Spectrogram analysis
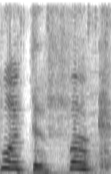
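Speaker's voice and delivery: put-on French accent. Imitating Marco swearing in a French accent. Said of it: "that's my imitation of Marco's accent".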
